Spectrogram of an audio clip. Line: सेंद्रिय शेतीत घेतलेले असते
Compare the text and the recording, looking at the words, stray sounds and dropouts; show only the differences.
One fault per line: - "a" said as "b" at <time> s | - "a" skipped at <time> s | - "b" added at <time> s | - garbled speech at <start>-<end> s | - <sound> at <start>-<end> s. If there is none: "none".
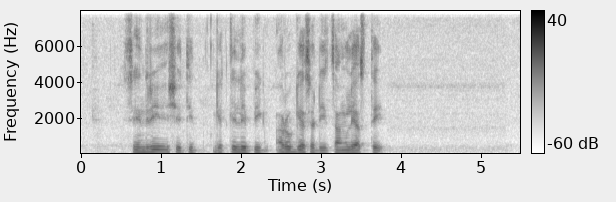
- "पीक आरोग्यासाठी चांगले" added at 2.1 s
